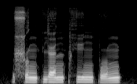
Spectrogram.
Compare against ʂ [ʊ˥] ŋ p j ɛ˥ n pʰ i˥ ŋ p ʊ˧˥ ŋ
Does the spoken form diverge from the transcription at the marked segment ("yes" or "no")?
no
